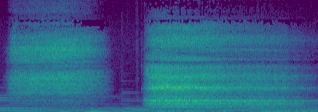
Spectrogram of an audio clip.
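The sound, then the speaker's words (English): Slow breathing in through the nose and out through the mouth as a calming dragon-breath exercise: a soft hissing inhale, a brief pause, then a longer, louder, airy exhale. “feel the air coming in through your nose to fill your tummy with fresh air, and then breathe out, pretending fire is coming out of your mouth. Ready? Breathe in and out.”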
